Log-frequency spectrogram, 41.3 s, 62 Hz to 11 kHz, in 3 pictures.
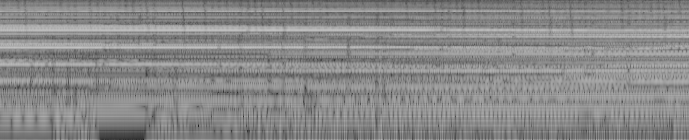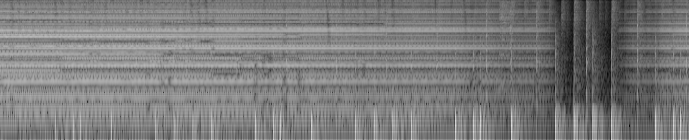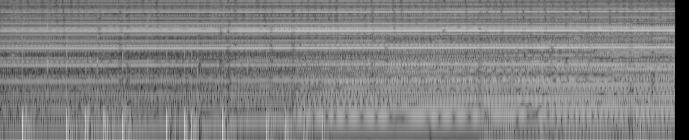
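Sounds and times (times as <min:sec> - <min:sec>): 
synthesizer drum drone: 0:00.0 - 0:41.0.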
